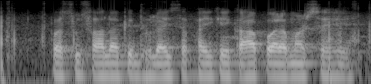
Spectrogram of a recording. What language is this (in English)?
Chhattisgarhi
